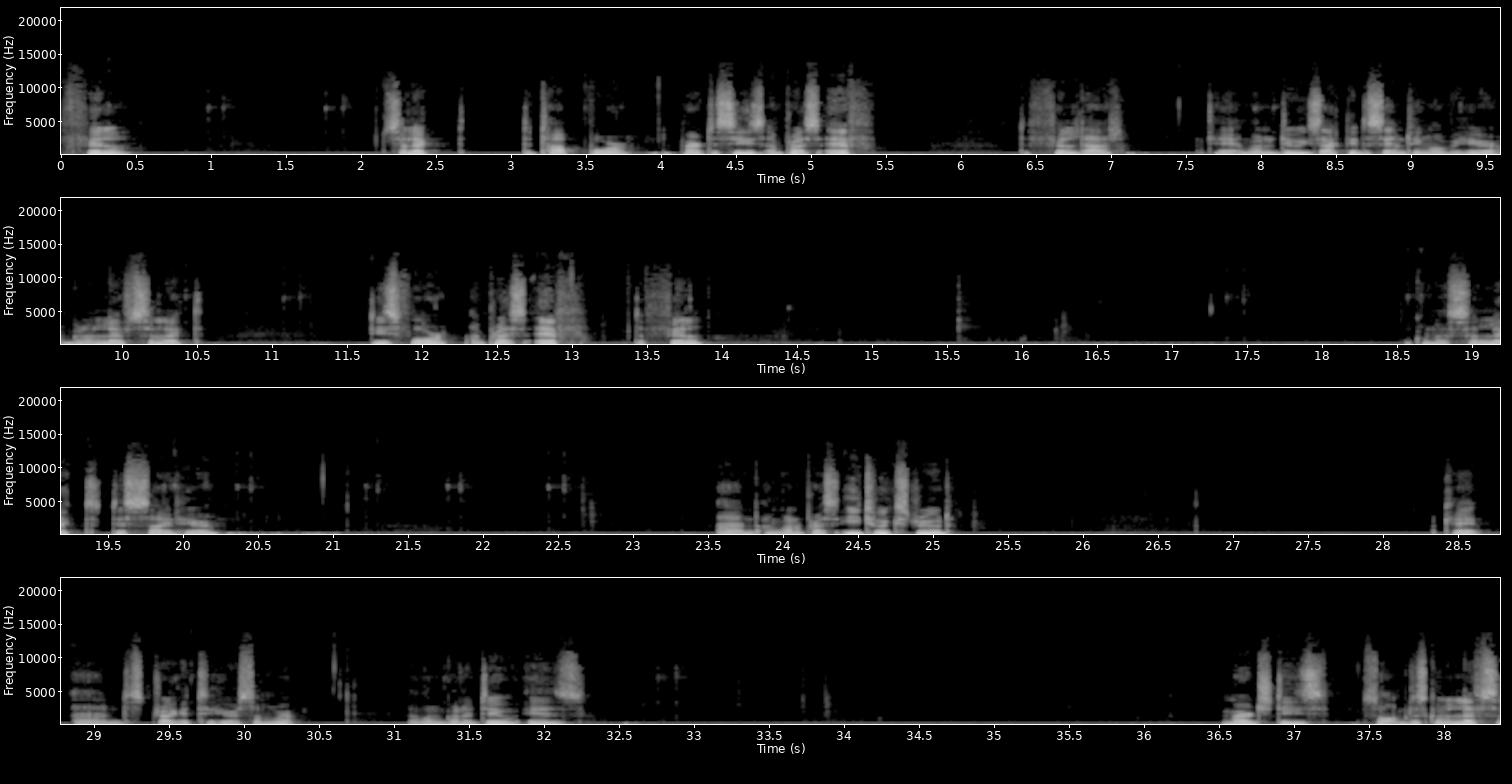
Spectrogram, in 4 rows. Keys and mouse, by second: 5.1 f, 7.9-13.2 drag, 13.2 f, 14.9 click, 15.6 middle click, 15.7-25.2 drag, 25.2 e, 31.3-36.0 drag, 37.5-38.3 drag.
